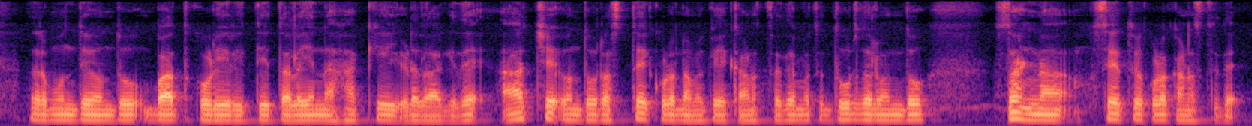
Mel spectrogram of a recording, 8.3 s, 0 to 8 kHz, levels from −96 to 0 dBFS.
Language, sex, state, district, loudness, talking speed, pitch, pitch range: Kannada, male, Karnataka, Dakshina Kannada, -20 LUFS, 160 wpm, 95 Hz, 90-95 Hz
